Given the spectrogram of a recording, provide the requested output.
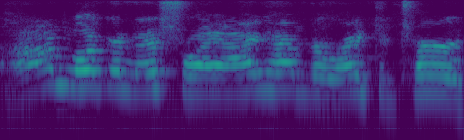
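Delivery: high, put-on old lady voice; mock old granny. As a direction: play the oblivious granny driver, voice pitched well up. Old granny driver voiced in story.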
